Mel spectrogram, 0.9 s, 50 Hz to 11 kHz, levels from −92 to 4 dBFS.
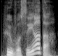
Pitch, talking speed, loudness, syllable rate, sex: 140 Hz, 275 wpm, -15 LUFS, 6.0 syllables/s, male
